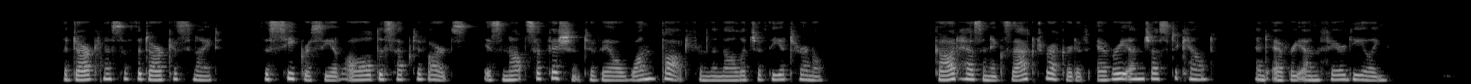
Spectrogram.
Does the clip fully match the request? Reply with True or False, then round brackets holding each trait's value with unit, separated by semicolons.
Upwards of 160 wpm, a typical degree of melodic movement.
False (155 wpm; 3.3 semitones)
